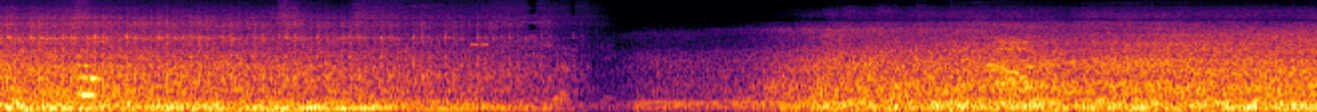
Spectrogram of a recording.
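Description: Diesel city bus pulling away, its engine note rising, fading out about halfway through; after that, steady street traffic noise.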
